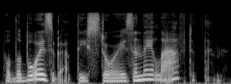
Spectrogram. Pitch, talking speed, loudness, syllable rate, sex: 185 Hz, 310 wpm, -19 LUFS, 7.2 syllables/s, female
